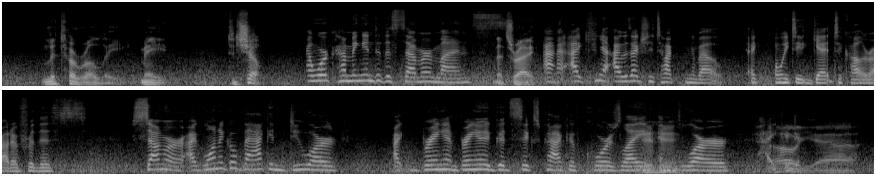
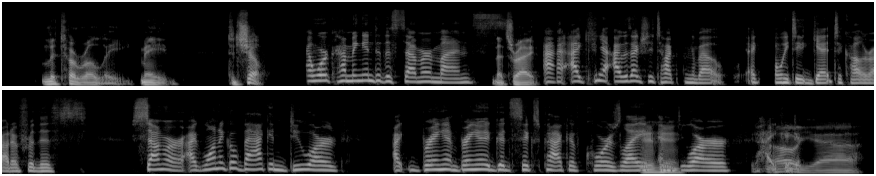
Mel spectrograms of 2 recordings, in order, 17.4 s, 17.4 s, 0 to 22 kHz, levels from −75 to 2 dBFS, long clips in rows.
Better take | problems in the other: second | hiss; noticeable; throughout; 10 dB below the speech

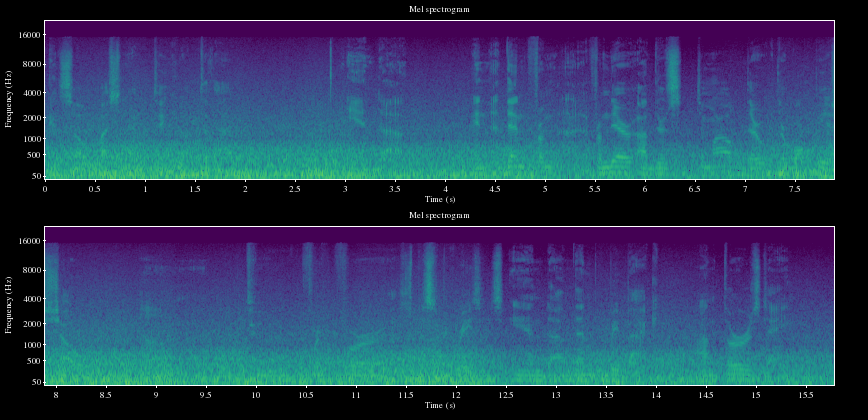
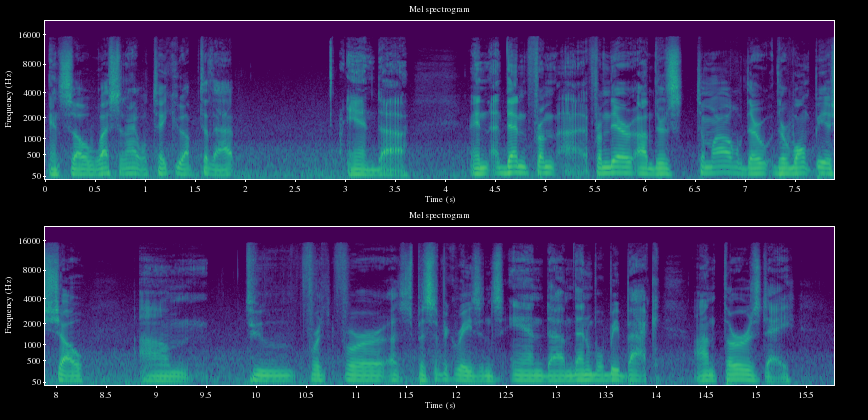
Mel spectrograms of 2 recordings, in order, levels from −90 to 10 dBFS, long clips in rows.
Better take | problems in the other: second | wind noise on the microphone; heavy; 2 dB above the speech; occasional gusts in the second

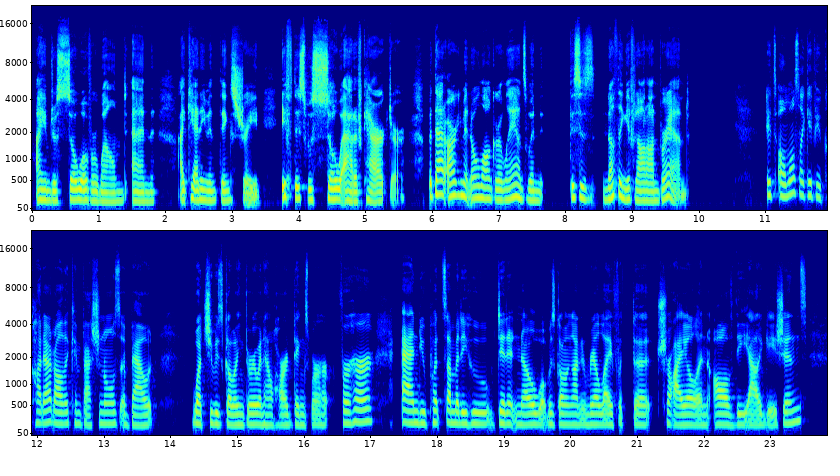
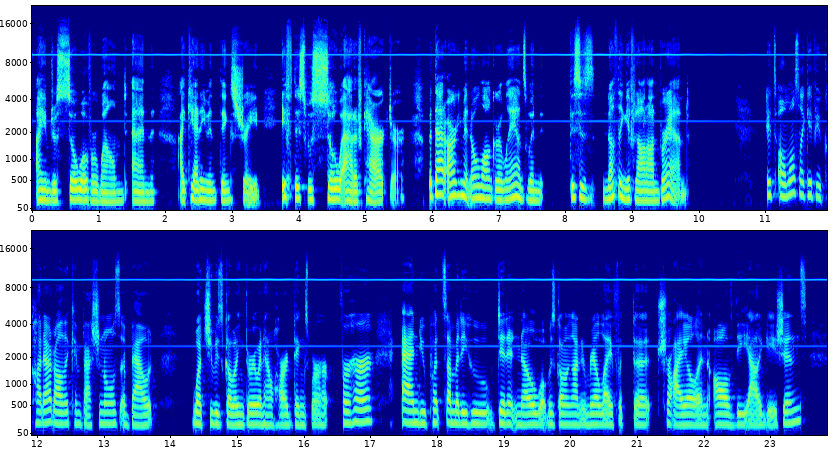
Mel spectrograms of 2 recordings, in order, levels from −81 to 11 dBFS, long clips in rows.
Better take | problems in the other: first | high-pitched whine; noticeable; throughout; 9 kHz, 15 dB below the speech

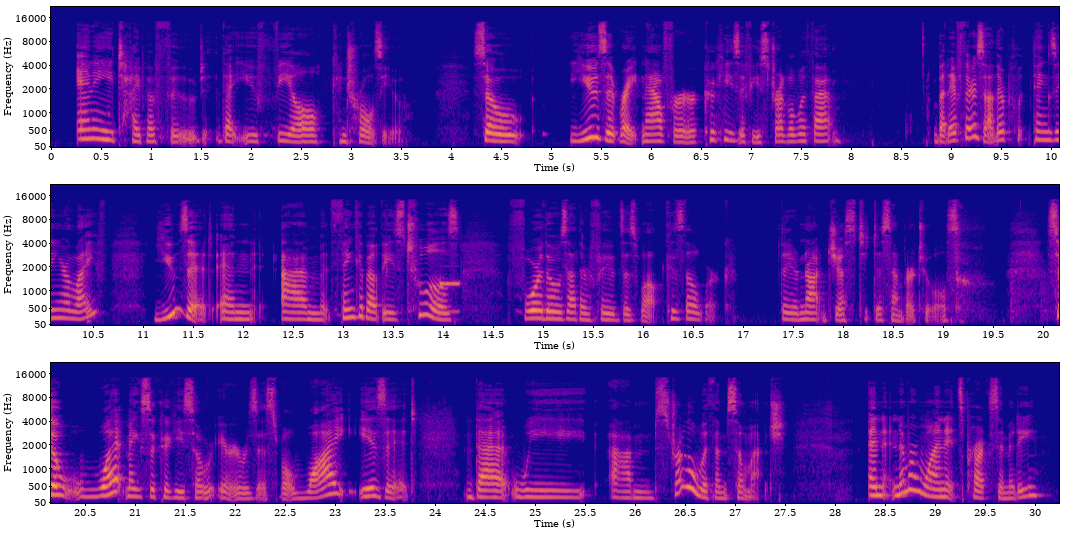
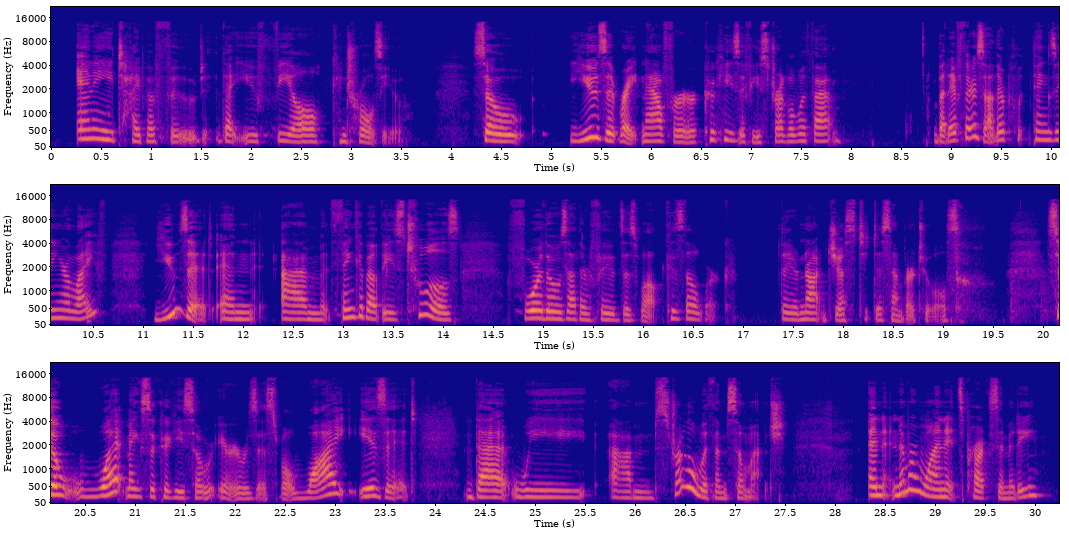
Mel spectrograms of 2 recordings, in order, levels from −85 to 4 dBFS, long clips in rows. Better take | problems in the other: second | phone ringing; noticeable; at 14 s; peak 4 dB below the speech

